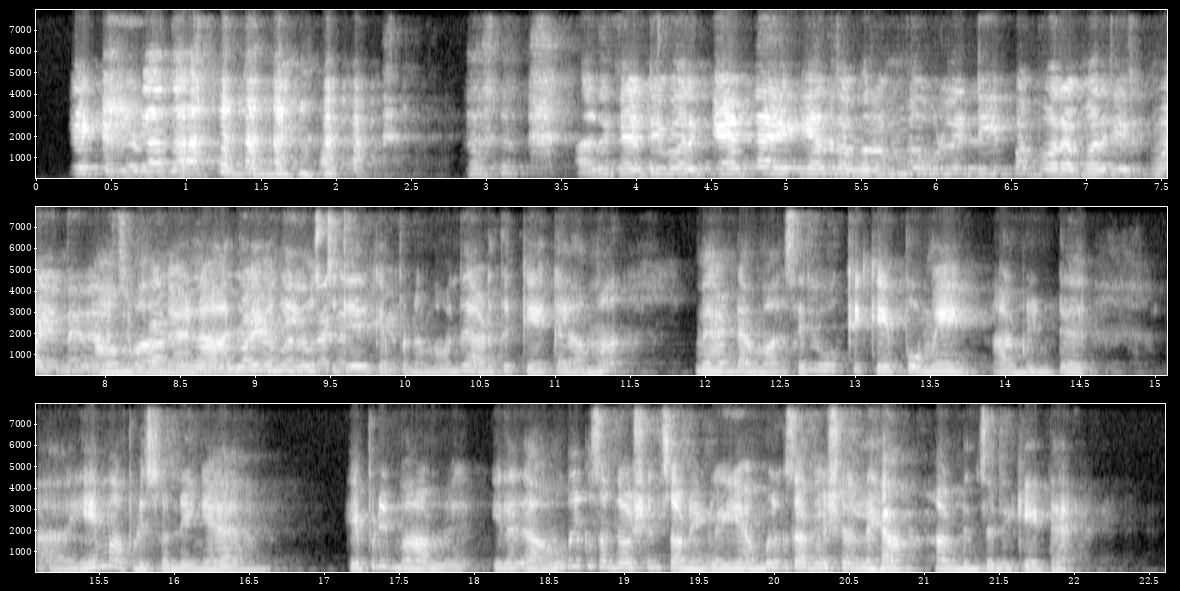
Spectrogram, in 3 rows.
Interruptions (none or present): present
